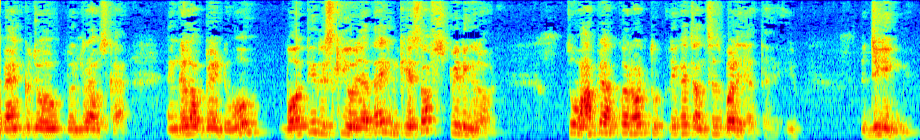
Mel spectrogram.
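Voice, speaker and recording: A young man hosting a fishing channel gives a casual tutorial, explaining as he demonstrates and often slipping in English terms. His voice sits high and sounds mellow. The recording is echoey, with him distant from the mic.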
